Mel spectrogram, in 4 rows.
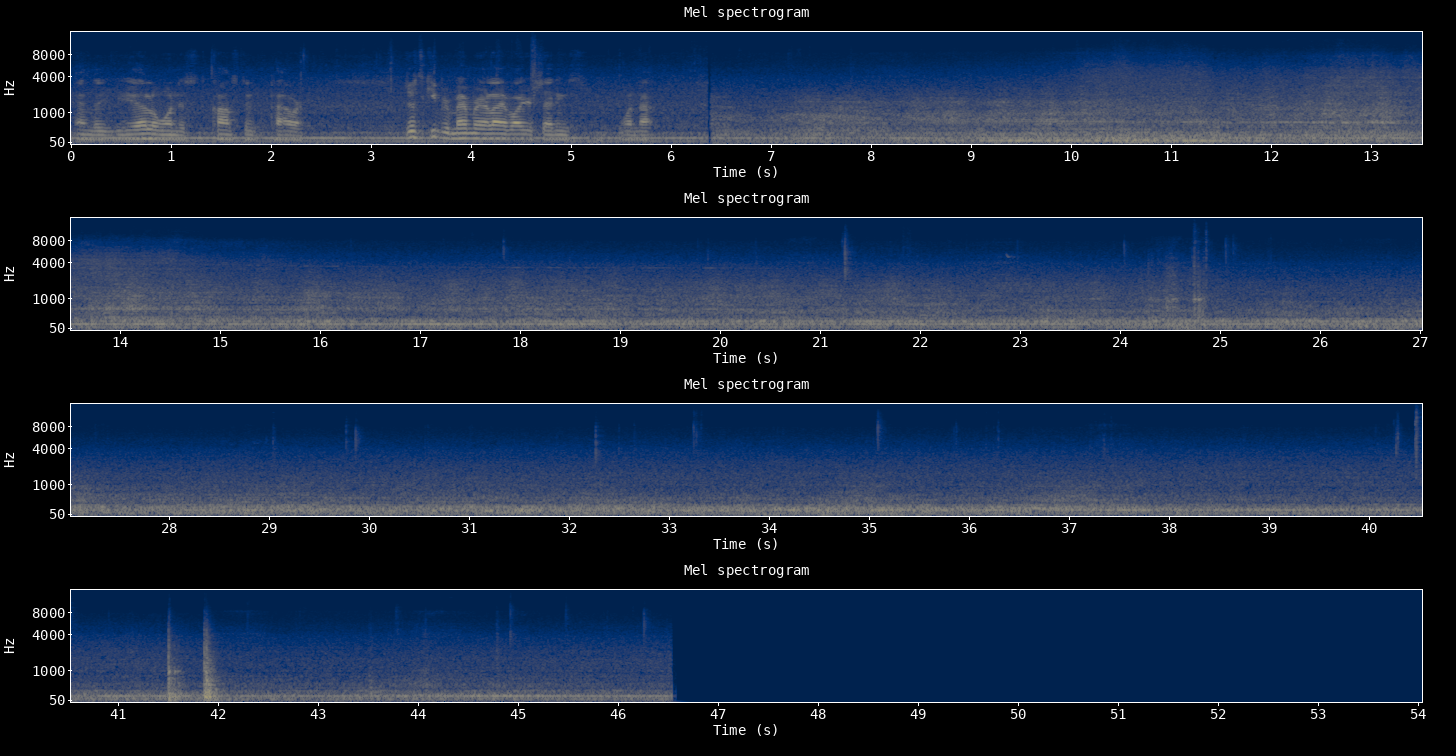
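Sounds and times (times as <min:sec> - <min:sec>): low hum: 0:00.0 - 0:46.6.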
